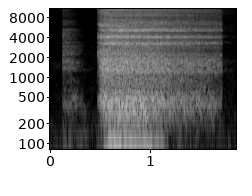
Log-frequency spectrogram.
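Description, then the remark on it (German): A short sniff followed by a loud, drawn-out, forceful huff of breath through the nose, lasting over a second with no talking. “Was schnaufst du denn da jetzt bitte?”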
